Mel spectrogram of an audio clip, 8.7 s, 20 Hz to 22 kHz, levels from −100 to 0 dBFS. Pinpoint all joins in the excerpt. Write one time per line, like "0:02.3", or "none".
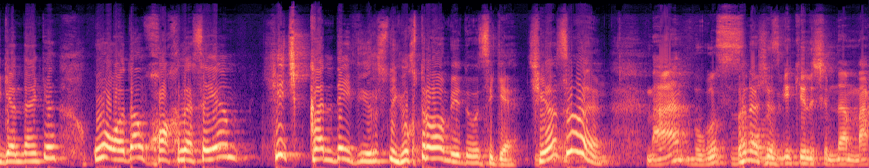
none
